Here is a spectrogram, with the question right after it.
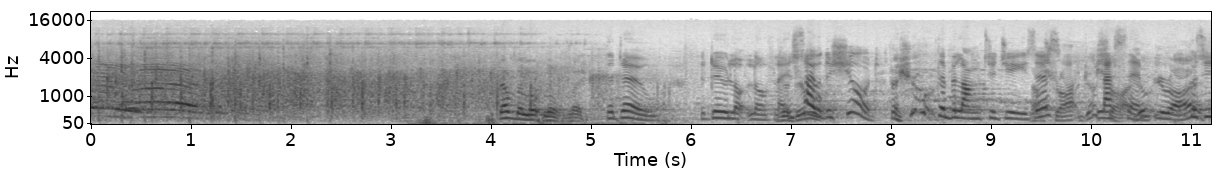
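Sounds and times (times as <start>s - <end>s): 
crowd clapping in warm applause: 0.0s - 6.0s
speech: 4.1s - 11.1s.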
